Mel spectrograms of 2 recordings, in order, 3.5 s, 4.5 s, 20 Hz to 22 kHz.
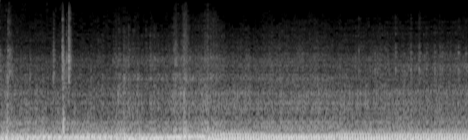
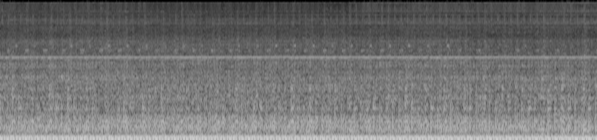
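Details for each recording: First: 1992 GMC Sonoma V6 with OBD1, about 200,000 miles, after a repair: low, steady note climbing evenly through the rev with light background clatter, no longer shaking or jerking and no longer needing heavy revs to move. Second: 1992 GMC Sonoma (OBD1), MAP sensor vacuum supply line broken and showing no vacuum; low steady idle drone with a slightly uneven beat: rough idle as MAP sensor sees no vacuum.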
